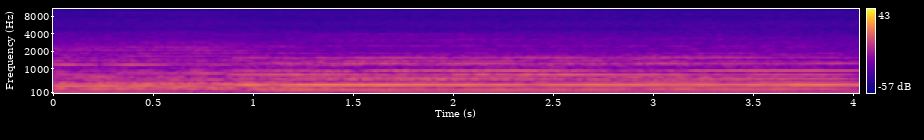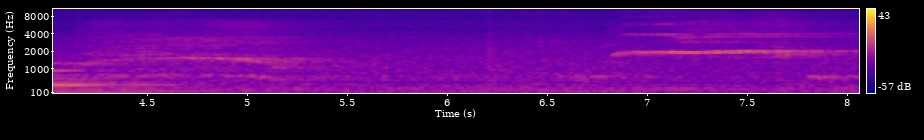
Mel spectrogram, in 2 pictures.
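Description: Music of long held chords that stops about four seconds in, followed by a baby's high wavering cries, the longest near the end.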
